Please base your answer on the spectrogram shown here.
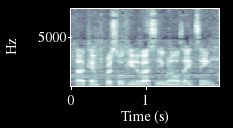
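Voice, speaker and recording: A man's voice: mid-range voice, level tone, very fast. A man with a Home Counties accent chatting casually as an interview guest, explaining things in an easygoing, modest way. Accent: Home Counties English. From Hertfordshire, England. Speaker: interviewed guest, meetup organiser. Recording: loud music behind the voice. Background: music.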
